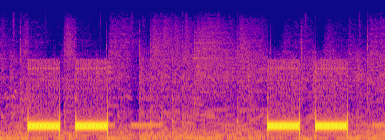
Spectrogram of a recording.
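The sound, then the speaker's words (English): An outgoing phone call rings out as a radio prize call is placed: two pairs of steady, mid-pitched double rings separated by a pause, with a fainter short tone between them. “The computer has randomly and hygienically spat out a name. Let's hope it's yours. Let's get dialing.”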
